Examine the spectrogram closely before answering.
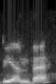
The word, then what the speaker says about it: BMW: pronounced ova okay well are you gonna pronounce BMW BMV because that's how they do it in Bavaria it's not BMW it's being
